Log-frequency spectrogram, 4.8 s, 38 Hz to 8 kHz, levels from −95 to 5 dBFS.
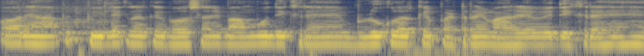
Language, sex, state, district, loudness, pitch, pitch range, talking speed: Hindi, male, Gujarat, Valsad, -16 LUFS, 125 Hz, 120-130 Hz, 260 wpm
